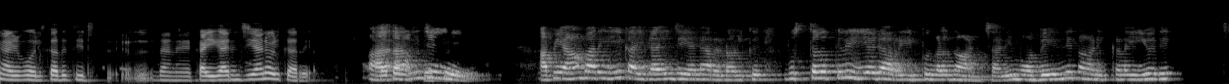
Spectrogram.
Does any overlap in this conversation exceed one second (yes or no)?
no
